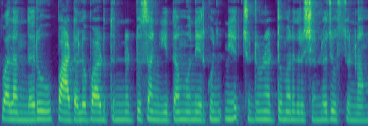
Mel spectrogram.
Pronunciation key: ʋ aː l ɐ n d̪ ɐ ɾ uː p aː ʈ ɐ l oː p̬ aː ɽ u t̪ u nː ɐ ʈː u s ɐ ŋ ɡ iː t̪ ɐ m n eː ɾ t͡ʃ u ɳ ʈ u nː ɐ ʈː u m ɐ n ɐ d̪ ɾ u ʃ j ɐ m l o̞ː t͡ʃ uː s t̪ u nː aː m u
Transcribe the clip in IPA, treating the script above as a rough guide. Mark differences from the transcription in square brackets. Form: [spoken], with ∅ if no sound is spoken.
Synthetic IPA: ʋ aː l ɐ n d̪ ɐ ɾ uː p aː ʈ ɐ l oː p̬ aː ɽ u t̪ u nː ɐ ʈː u s ɐ ŋ ɡ iː t̪ ɐ m n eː ɾ t͡ʃ u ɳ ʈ u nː ɐ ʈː u m ɐ n ɐ d̪ ɾ u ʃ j ɐ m l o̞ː t͡ʃ uː s t̪ u nː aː m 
